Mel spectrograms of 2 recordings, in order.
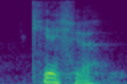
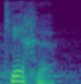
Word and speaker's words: Kirche: It's because the German word which was used for church is the word, how do you pronounce that word? Kirche. Okay, say it loud. You got it, Kirche.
